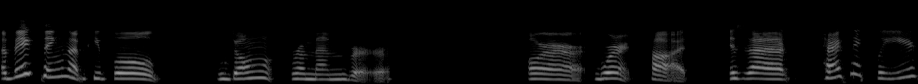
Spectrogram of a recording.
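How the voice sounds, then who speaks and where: A woman speaks very slowly in a high voice with ordinary pitch variation, leaving long, frequent pauses, and the sound is dry and close with no echo. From British Columbia, Canada. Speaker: voice actor. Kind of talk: casual livestream talk to chat.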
